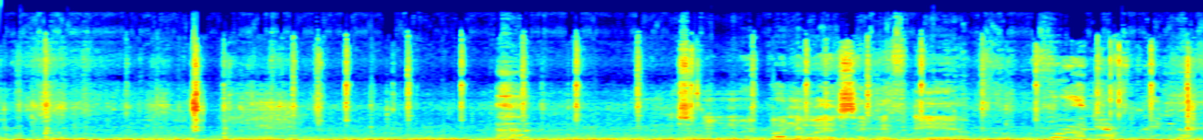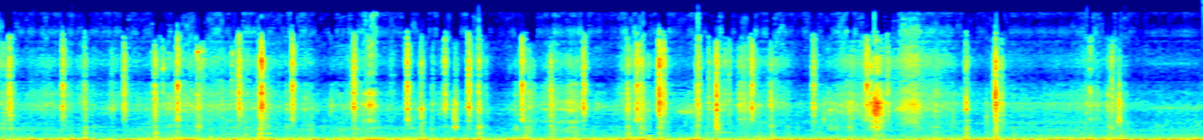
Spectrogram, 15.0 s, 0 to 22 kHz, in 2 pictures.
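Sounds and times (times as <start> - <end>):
road and engine rumble in car: 0.0 - 15.0
clicks and rattles: 3.6 - 14.6.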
